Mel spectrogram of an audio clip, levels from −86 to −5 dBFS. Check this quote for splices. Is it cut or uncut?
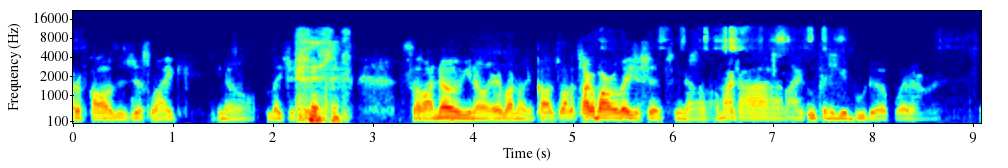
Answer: uncut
